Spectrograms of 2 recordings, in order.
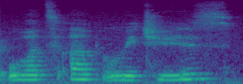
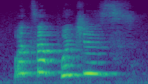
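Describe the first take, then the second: First: It is said with calmer, lower energy. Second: It is said with very high energy.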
